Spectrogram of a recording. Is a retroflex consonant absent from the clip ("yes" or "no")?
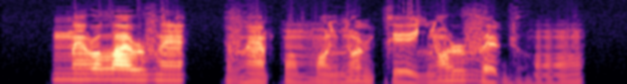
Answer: no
